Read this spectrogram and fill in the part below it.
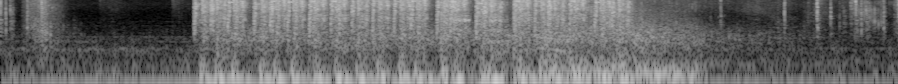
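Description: An explosion booms and roars close by.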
